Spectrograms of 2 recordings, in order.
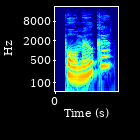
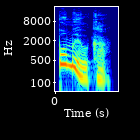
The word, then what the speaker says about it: помилка: берегах зошита До речі як треба наголошувати слово помилка чи помилка обидва варіанти вимови правильні Але запам'ятай у множині наголошуємо помилки помилок повернімося дО оголошення Оленки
